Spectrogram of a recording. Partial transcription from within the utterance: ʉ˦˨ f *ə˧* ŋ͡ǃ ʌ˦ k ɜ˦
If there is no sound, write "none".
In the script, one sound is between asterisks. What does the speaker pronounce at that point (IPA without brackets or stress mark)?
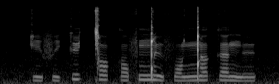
ɔ˧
